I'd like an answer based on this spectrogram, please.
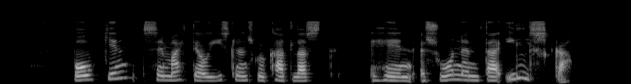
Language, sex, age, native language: Icelandic, female, 50-59, Icelandic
